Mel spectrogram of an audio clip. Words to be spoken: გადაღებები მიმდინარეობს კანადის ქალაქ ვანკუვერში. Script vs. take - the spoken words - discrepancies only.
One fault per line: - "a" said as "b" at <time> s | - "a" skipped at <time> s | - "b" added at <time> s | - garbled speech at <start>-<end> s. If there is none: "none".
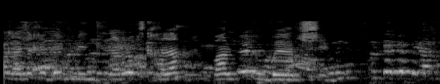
- "კანადის" skipped at 1.5 s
